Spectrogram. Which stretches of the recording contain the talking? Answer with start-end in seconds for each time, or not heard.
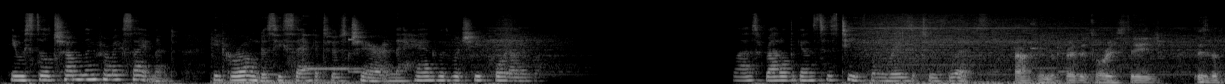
0.0-5.4, 7.3-12.2.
